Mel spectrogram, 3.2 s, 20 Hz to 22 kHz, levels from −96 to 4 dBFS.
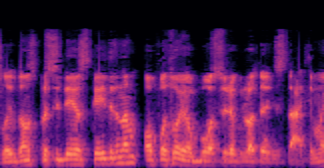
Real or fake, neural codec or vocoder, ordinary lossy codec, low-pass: real; none; AAC, 32 kbps; 10.8 kHz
